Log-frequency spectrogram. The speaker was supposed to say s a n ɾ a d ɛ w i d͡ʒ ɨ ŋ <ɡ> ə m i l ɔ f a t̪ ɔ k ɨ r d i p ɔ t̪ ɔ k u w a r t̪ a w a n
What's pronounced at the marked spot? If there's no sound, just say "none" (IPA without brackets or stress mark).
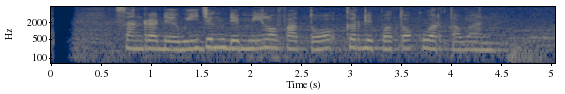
d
